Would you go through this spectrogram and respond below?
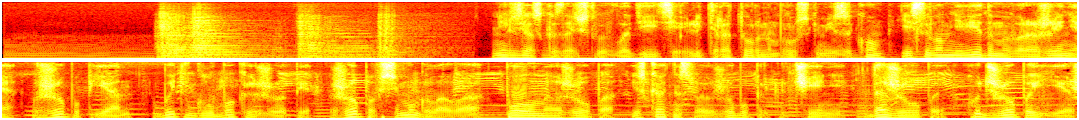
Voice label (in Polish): Reklama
